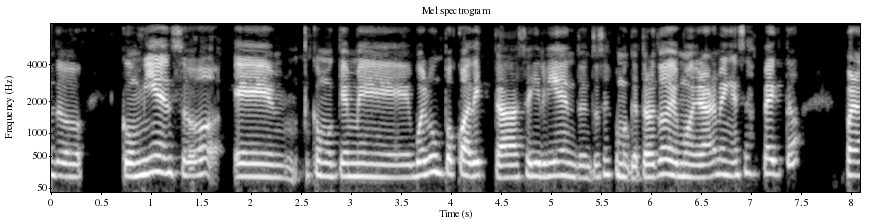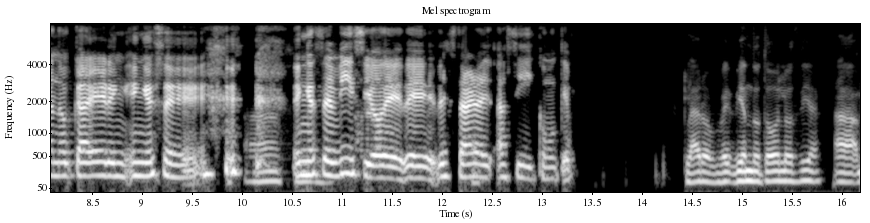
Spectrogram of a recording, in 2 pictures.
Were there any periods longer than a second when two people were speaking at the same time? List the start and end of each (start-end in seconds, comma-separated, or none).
none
